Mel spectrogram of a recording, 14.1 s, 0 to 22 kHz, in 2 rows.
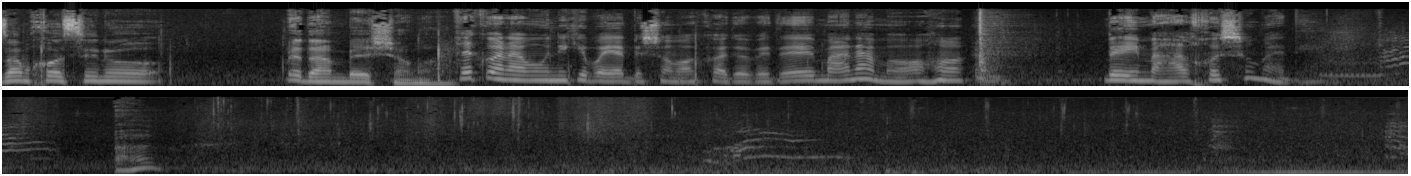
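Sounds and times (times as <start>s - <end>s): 
speech: 0.0s - 6.8s, 7.6s - 7.9s
steady hiss: 0.0s - 14.0s
cat meowing: 6.8s - 7.4s, 10.5s - 11.5s.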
